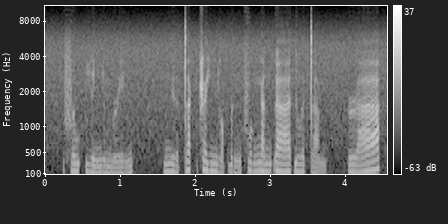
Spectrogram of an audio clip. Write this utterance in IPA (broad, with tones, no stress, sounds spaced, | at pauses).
f ə˧ w ʔ i˨˩ ə̯ ɲ ə˨˩ m ɹ e˨˩˦ ŋ | n ɨ˨˩ ə̯ t̪ a˦˥ k̚ ʂ ə˧ j ɲ ɔ˨˩˨ ɓ ə˨˩˦ ŋ f o˧ ŋ a˧ n ɗ aː˧ ɗ u˧ ə̯ t̪ a˨˩ m | ɹ aː˧˥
